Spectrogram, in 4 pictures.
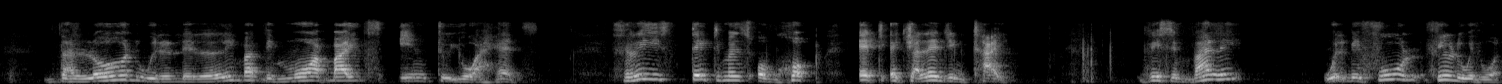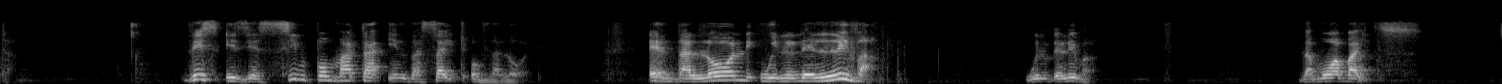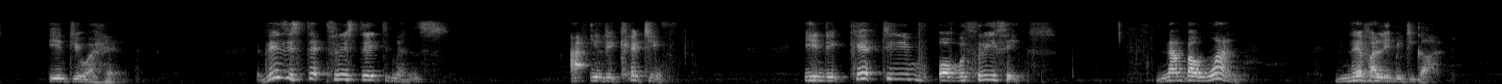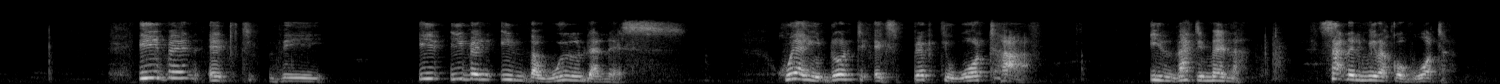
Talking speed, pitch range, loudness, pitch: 80 wpm, 165-235 Hz, -24 LUFS, 195 Hz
